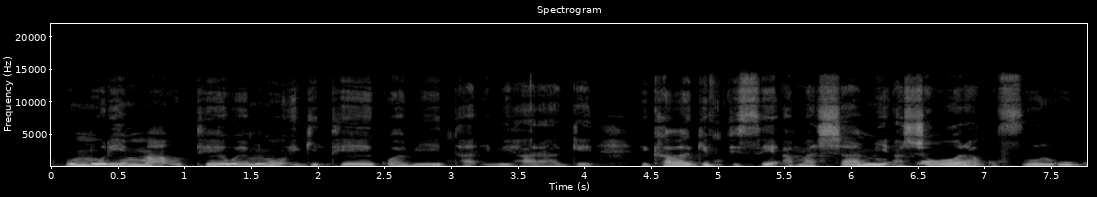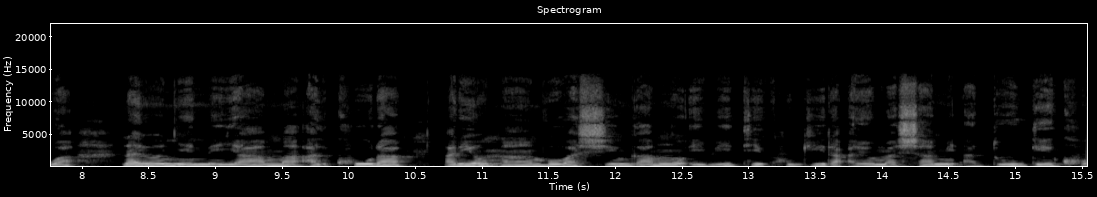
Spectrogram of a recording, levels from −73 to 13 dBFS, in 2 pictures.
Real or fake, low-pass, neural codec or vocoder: real; 14.4 kHz; none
